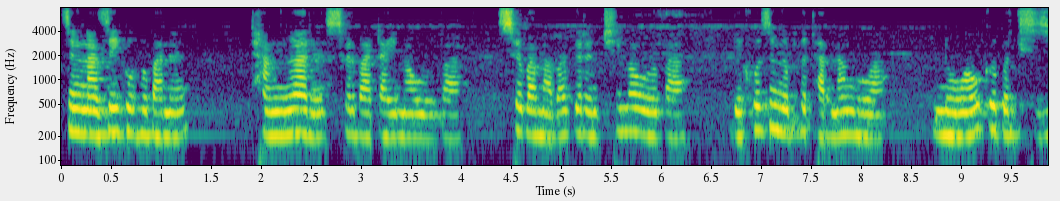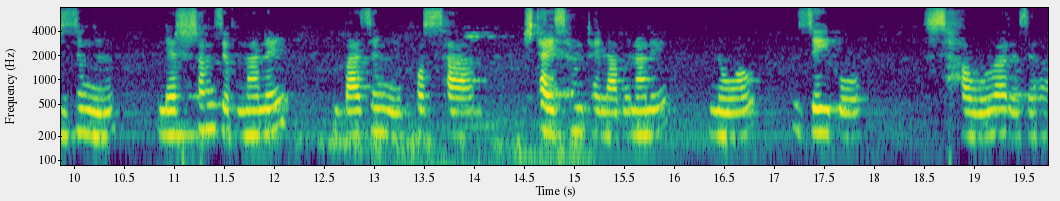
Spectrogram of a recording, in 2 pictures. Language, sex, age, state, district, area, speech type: Bodo, female, 45-60, Assam, Chirang, rural, spontaneous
